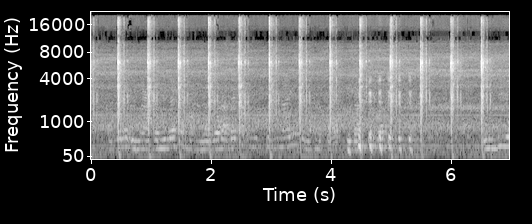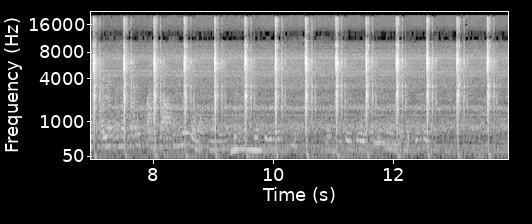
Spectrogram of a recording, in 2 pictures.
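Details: Integrative shockwave therapy for pain at the back of the knee (popliteal area), 3 Hz/90 mJ x 1,000 shocks: sharp regular clicks at about one per second from the handpiece, with faint talk in the background.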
